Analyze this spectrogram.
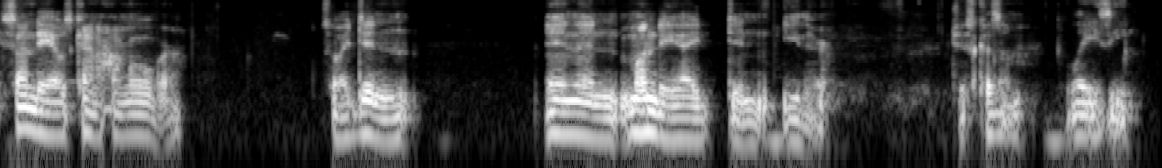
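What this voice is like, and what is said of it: Rough, unwell-sounding voice. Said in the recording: “I don't know why my voice is so shitty today, but it's not ideal. Probably because I just got back from Florida. So who knows what I caught”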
